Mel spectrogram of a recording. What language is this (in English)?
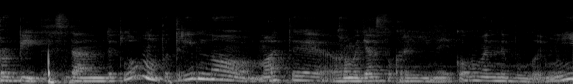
Ukrainian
